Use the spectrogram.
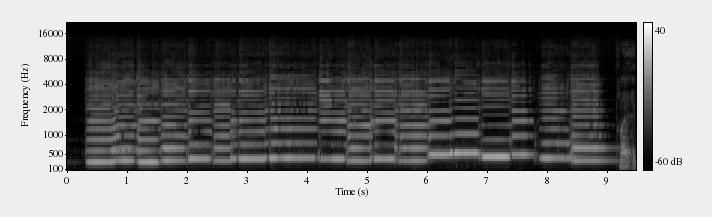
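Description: A solo fiddle plays the Irish slip jig Kid on the Mountain at a slightly slowed tempo. Each bowed note comes through clearly in a steady, lilting triple-time phrase, close up and with no voices.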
